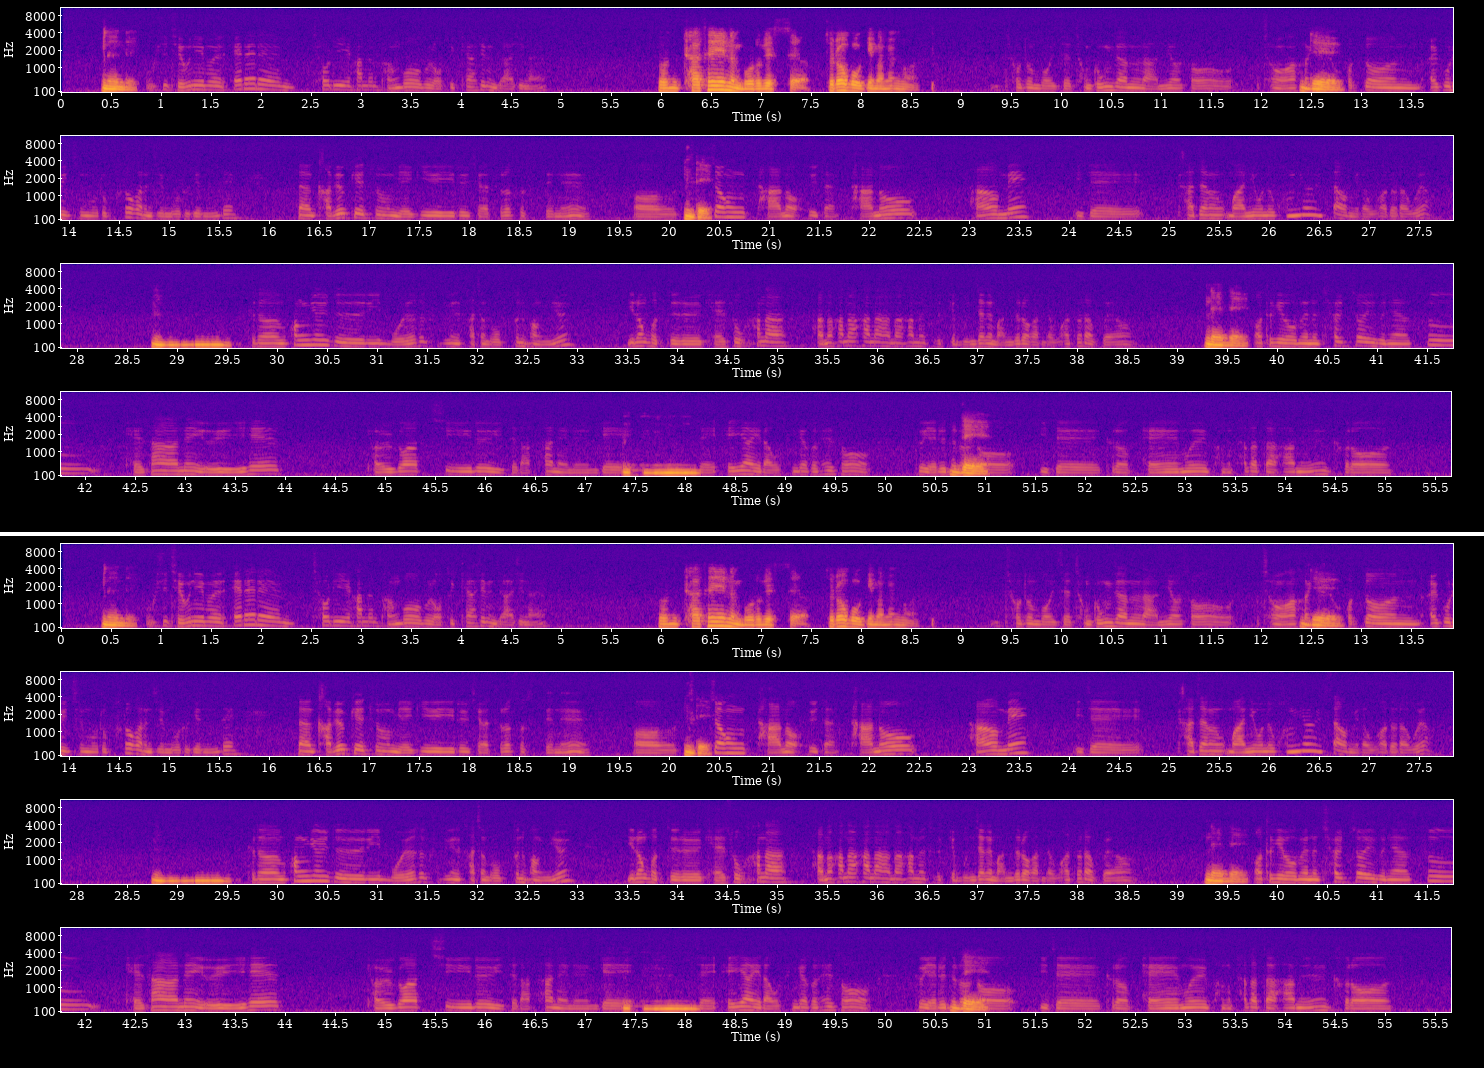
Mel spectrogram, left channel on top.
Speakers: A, on the left; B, on the right.
A: 네네.
B: 혹시 재훈님은 LLM 처리하는 방법을 어떻게 하시는지 아시나요?
A: 전 자세히는 모르겠어요. 들어보기만 한 것 같아요.
B: 저도 뭐 이제 전공자는 아니어서 정확하게
A: 네,
B: 어떤 알고리즘으로 풀어가는지 모르겠는데, 일단 가볍게 좀 얘기를 제가 들었었을 때는 어
A: 네,
B: 특정 단어 일단 단어 다음에 이제 가장 많이 오는 확률 싸움이라고 하더라고요.
A: 음,
B: 그런 확률들이 모여서 그중에 가장 높은 확률 이런 것들을 계속 하나 단어 하나 하나 하나 하면서 그렇게 문장을 만들어 간다고 하더라고요.
A: 네네,
B: 어떻게 보면은 철저히 그냥 수 계산에 의해 결과치를 이제 나타내는 게
A: 음,
B: 이제 AI라고 생각을 해서 그 예를
A: 네,
B: 들어서 이제 그런 뱀을 방금 찾았다 하는 그런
